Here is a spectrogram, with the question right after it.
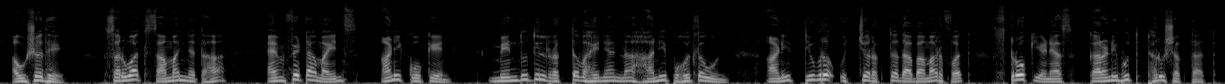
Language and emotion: Marathi, neutral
